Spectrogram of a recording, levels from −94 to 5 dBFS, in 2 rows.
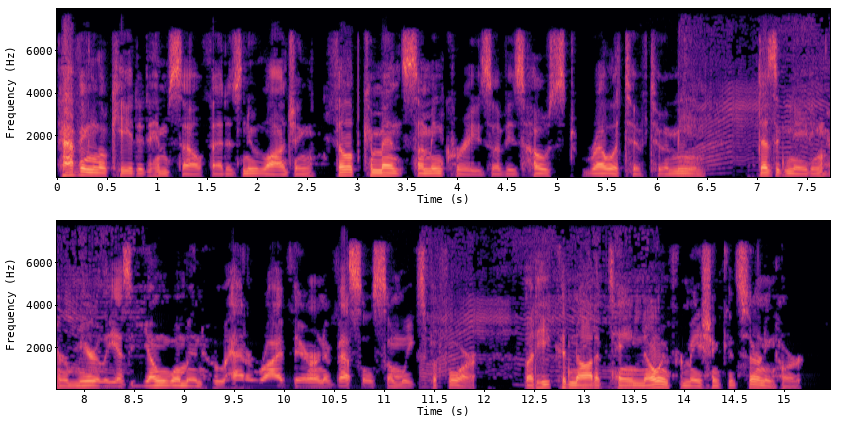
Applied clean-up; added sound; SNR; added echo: classical method spectral subtraction.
